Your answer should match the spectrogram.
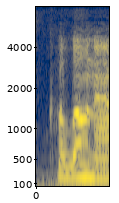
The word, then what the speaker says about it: Kelowna: Yes, Kelowna.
